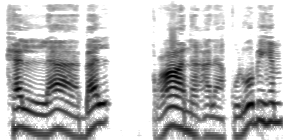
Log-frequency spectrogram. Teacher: there is a clear utterance of the lam of bal and a clear utterance and recitation of the ra of rana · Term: izhar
